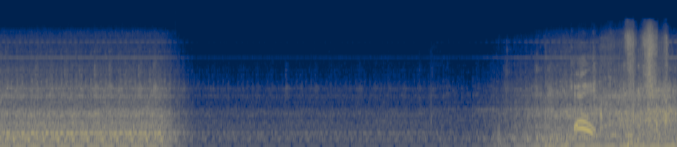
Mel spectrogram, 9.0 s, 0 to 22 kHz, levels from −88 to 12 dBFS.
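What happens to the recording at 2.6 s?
Zipper noise runs from 2.14 to 2.60 s, ending right at the moment asked about. The level is being pulled down by roughly 25 dB, but instead of gliding, the gain jumps in 3 dB steps at around fifteen steps a second with no smoothing between them. Each abrupt jump puts a small discontinuity in the waveform, heard as a quick tick, so the fade carries a rapid ticking, zipping texture until it settles at the lower level.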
